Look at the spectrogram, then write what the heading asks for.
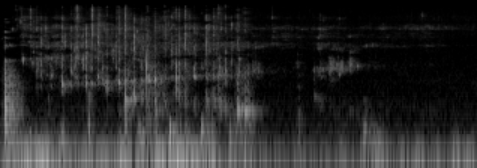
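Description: Water drips in a quick, irregular patter of crisp drops for a few seconds, then thins to a few scattered drips with quiet gaps. No one speaks.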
